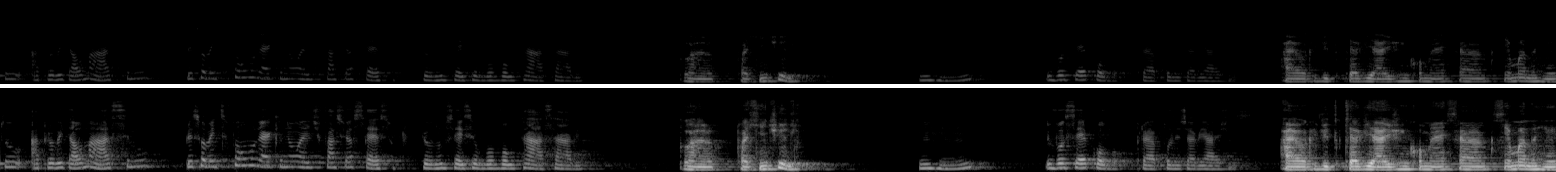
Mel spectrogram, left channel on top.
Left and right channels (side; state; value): left; quieter; 21.6 dB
